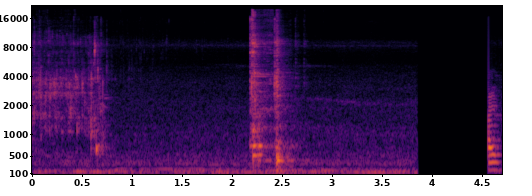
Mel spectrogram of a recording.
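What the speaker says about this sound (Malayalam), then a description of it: "തുളസി ഇല വെച്ച് ഒരു ഗ്ലാസ് വെള്ളം ഒഴിക്കാം." A glass of water is poured over holy basil (tulsi) leaves for a black tea, giving short splashing and trickling bursts with a few vessel clinks, then a sudden silence and one last clatter.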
